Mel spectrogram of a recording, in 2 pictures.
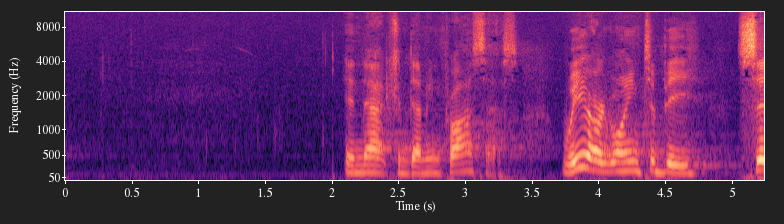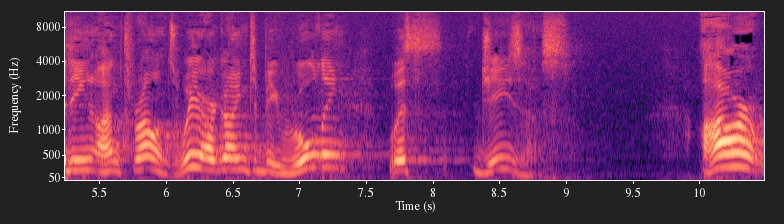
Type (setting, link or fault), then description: setting, large echoing room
